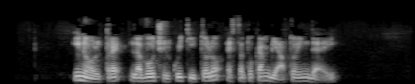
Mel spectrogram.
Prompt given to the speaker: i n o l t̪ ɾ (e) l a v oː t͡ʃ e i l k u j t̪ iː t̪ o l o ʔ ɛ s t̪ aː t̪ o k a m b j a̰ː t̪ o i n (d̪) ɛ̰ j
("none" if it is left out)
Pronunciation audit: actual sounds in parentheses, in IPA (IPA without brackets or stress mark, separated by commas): e, d̪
